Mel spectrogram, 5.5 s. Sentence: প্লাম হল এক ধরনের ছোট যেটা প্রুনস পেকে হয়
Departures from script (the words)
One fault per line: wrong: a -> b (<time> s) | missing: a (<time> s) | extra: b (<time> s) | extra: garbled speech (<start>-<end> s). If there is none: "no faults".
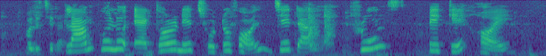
extra: ফল (2.4 s)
